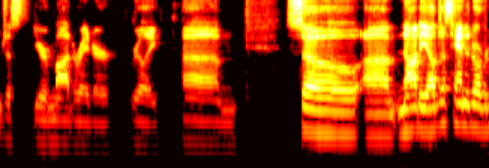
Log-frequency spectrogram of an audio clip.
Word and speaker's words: Nadieh: So my name is Nadieh, and it's because in the Netherlands, if you have an I and an E, it's pronounced as a hard E, but I guess in American, it's different.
